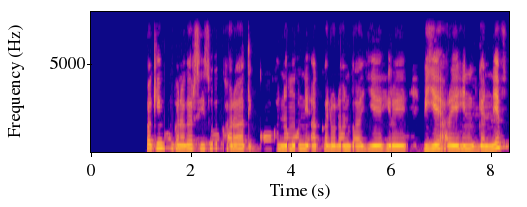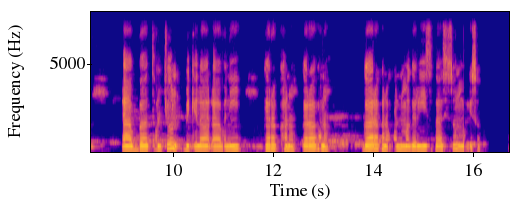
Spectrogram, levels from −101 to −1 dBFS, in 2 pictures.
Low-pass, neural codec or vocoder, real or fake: 7.2 kHz; none; real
